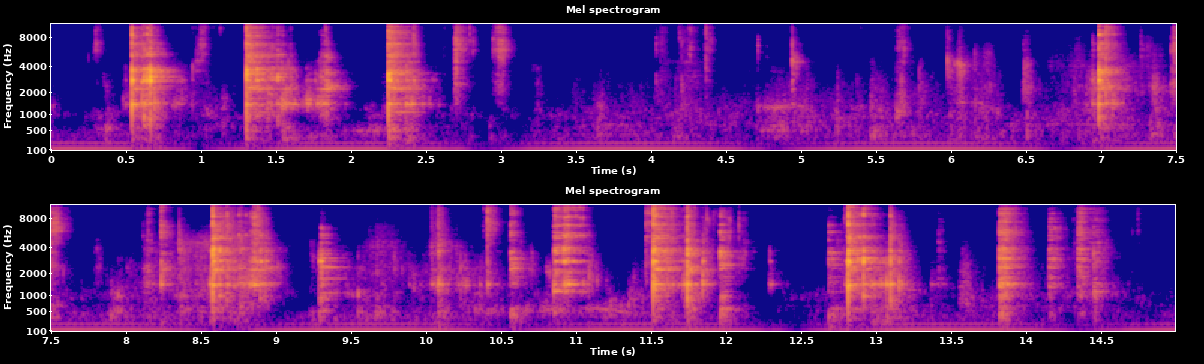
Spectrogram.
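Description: Metal knife and fork clinking and scraping against a plate while cutting food, in irregular clusters of sharp clinks with a lull of a few seconds about a third of the way in.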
